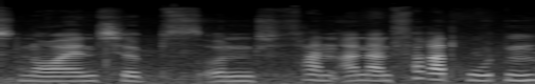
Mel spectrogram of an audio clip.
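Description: Hers is an unremarkable speaking voice, a woman's at medium pitch with fairly even intonation. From western Germany, Ruhr area (Velbert). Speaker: journalist and travel guide author. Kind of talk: interview. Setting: outdoors at a kiosk square.

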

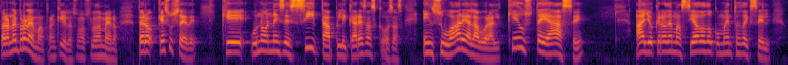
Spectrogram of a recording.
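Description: Against a quiet background, a man speaks at a moderate pace with a high pitch and lively intonation. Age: 30s. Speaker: tech content creator. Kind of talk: casual chat.

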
